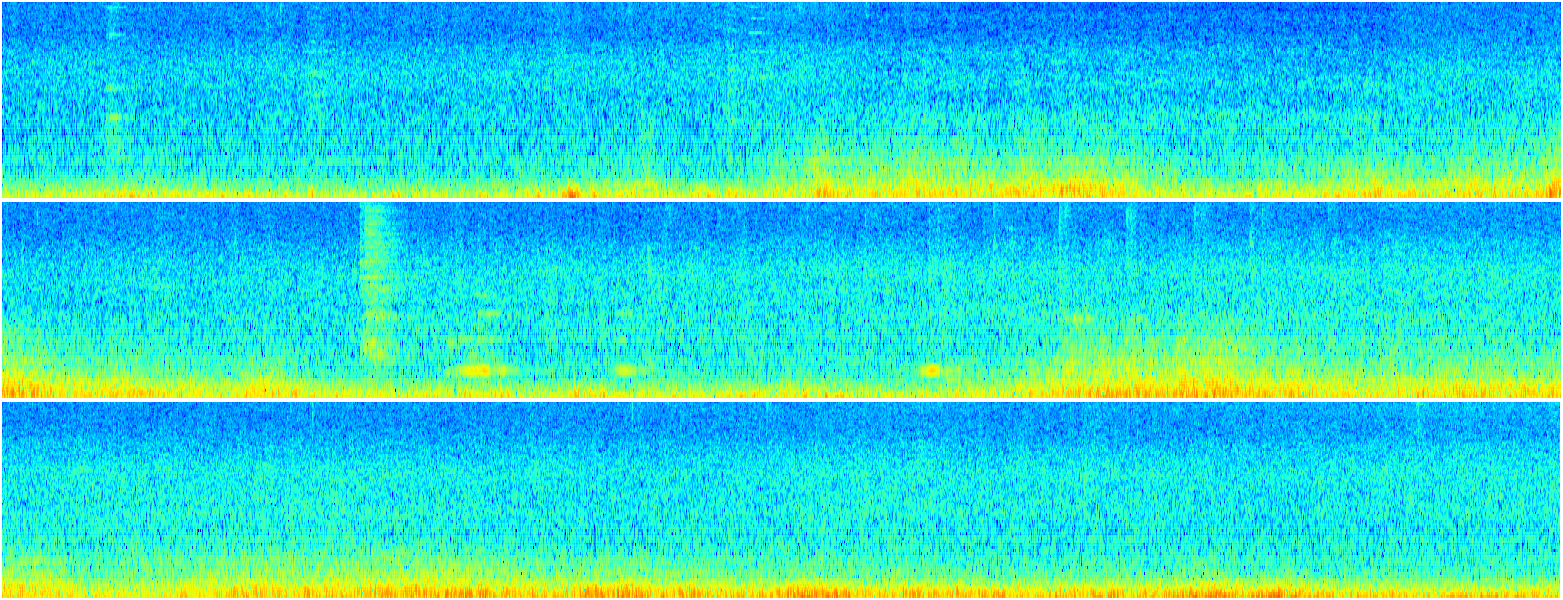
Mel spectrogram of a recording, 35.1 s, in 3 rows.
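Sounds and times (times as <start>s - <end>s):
heavy rain falling: 0.0s - 35.0s.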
